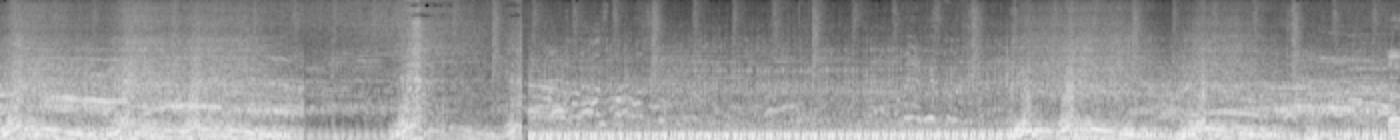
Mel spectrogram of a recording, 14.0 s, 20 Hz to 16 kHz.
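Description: Ducati Panigale V4S's V4 engine revved repeatedly at a standstill, sharp throttle blips rising and falling about once a second. From about five seconds in it runs steadily, then is blipped again a few times near the end, with crowd voices underneath.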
